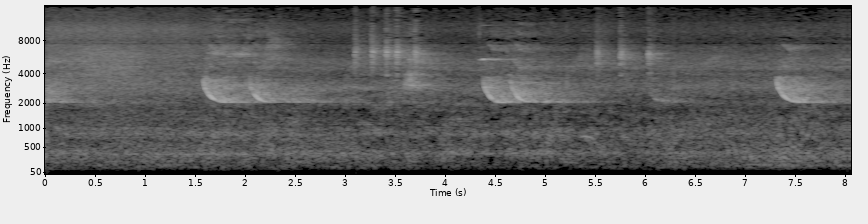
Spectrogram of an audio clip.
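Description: A forest bird calling in short, down-slurred whistled notes: a pair, another pair, then a single note near the end, with brief high ticking between them over a faint background hiss.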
